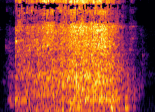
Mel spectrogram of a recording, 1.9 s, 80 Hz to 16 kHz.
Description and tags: Lego Swish 02
Swishing my hand through lego on the floor
lego, floor, scraping, Spread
